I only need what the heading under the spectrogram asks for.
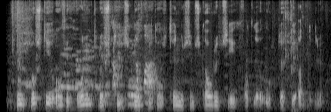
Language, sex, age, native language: Icelandic, male, 20-29, Icelandic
